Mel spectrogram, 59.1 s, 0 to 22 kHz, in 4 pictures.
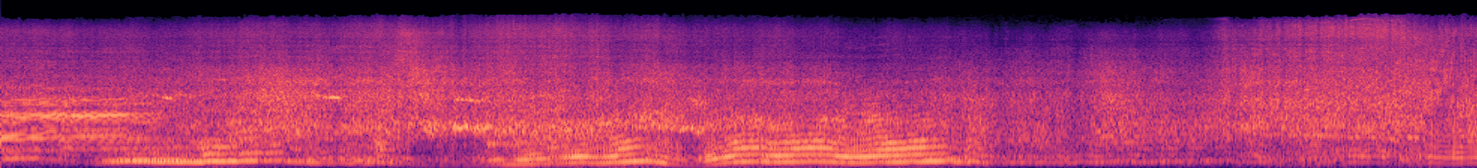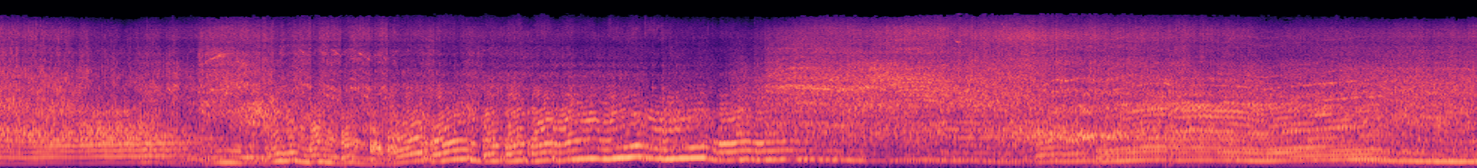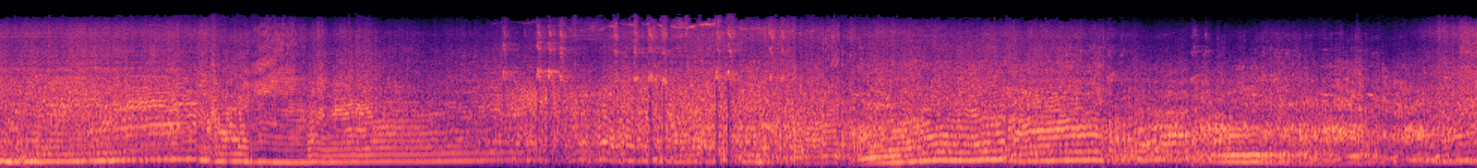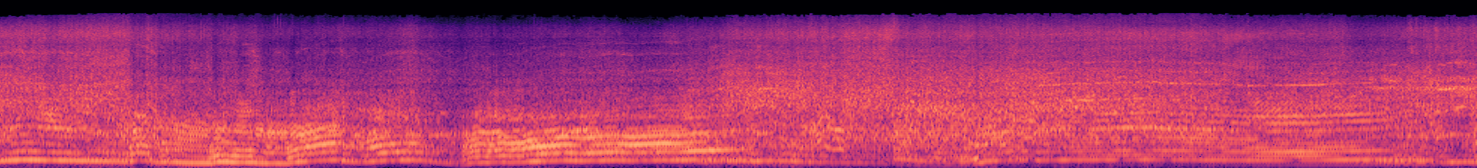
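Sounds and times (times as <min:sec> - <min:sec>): rally car engine revving: 0:00.0 - 0:59.0
tyre squeal: 0:00.1 - 0:07.5, 0:34.5 - 0:38.2, 0:58.2 - 0:59.0.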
